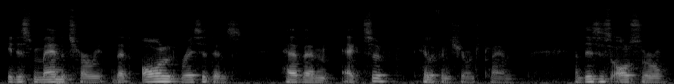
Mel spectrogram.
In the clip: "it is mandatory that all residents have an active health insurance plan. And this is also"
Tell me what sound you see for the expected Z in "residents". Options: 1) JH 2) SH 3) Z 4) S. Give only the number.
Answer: 4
